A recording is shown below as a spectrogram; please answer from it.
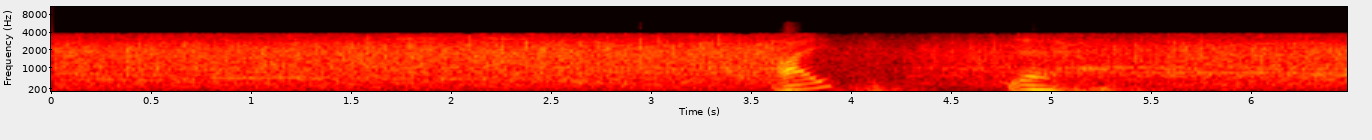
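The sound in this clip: Audience applause and cheering fill an event showing pictures of veterans, a steady, dense wash of clapping and crowd noise with a couple of brief voices rising over it.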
